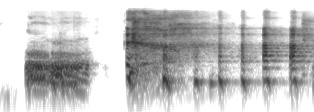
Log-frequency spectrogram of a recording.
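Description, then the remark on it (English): A small dog, Momo, a tiny black chihuahua, gives one short, gruff bark, followed after a brief pause by a stretch of breathy, rhythmic laughter. “She is a little tiny black chihuahua and she's the cutest.”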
